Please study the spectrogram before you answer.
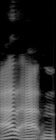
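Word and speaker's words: AT-AT: the way is is at Aton now the uh official like way for us to know that the at8 is just pronounced atat I mean don't they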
